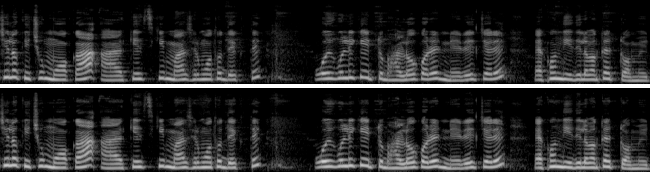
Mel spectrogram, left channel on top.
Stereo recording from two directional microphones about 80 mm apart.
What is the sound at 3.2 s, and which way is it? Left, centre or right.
Speech, right.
